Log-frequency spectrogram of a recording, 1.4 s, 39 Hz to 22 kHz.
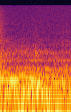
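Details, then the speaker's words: Steady faint low transformer hum, no crackle or buzz, from a newly built tube amp (7591 tubes) at first power-up on a variac brought to 120 V, before the GZ34 rectifier tube is fitted; AC voltages check as expected; normal hum. "let's go right up to 120 volts now can hear the Transformers humming a little bit"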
